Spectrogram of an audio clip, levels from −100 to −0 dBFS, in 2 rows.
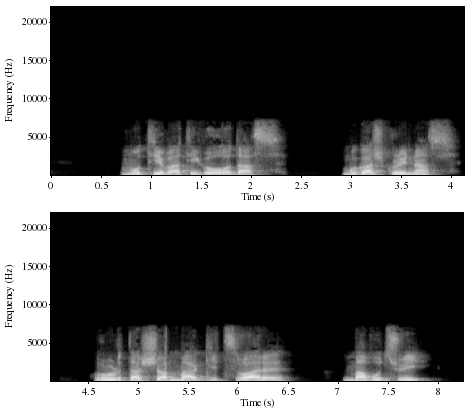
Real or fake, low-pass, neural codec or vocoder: fake; 7.2 kHz; codec, 24 kHz, 0.9 kbps, WavTokenizer, medium speech release version 1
